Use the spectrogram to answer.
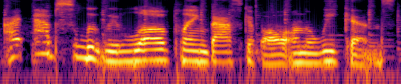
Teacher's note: That upward lift on weekends shows your passion.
